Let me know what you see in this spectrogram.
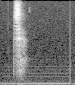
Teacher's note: when you make the ch sound, you should not feel your vocal cords move.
